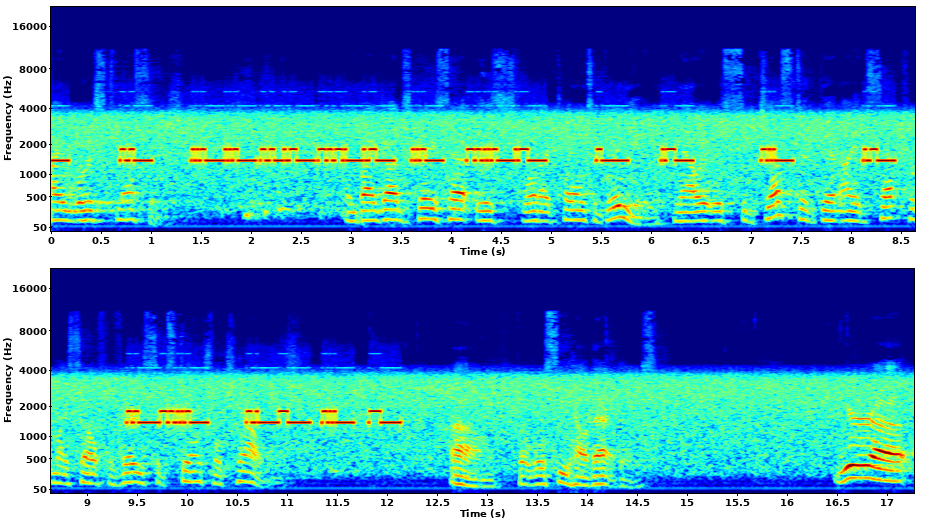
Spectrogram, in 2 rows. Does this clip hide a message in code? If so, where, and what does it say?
Yes: TTY/TDD text telephone tones (45.45 baud Baudot) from 0.0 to 12.1 s, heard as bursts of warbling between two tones, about 400 Hz shift, 1600 Hz centre, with phone line noise. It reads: … HAS SEVERAL SPORT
